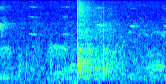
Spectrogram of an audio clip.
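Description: A bat strikes a cricket ball with a sharp crack.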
